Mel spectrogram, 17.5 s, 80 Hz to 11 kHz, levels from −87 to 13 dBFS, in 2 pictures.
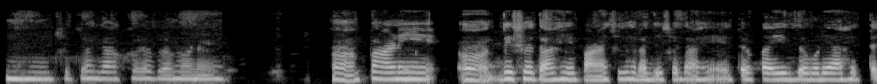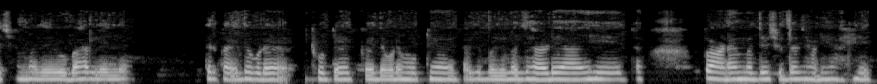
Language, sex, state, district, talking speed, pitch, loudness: Marathi, female, Maharashtra, Aurangabad, 120 wpm, 215 Hz, -19 LUFS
